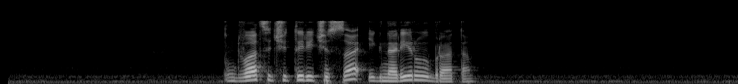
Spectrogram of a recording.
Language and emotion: Russian, neutral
